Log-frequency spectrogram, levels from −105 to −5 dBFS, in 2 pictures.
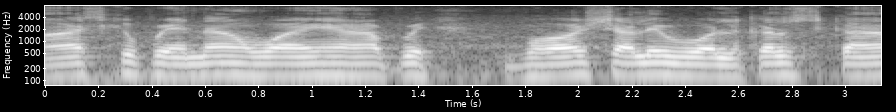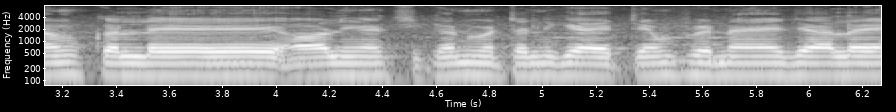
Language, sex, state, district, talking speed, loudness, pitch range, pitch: Hindi, male, Odisha, Khordha, 230 wpm, -14 LUFS, 135-140 Hz, 135 Hz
